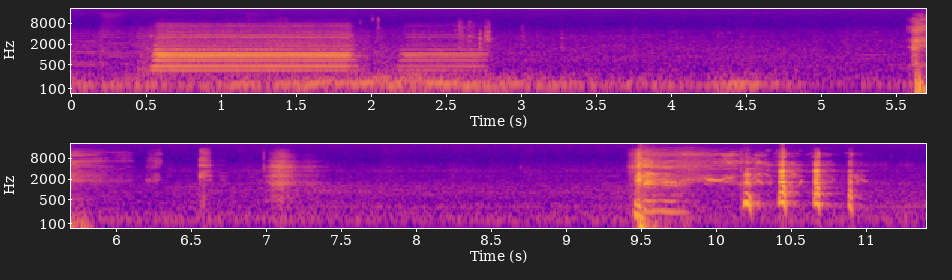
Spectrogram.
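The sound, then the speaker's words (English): In a scene from the film Urban Cowboy, a vehicle pulled up at a red light idles with a low engine rumble, gives a short horn toot, then sharp bursts and a quick flurry of revving sounds suggest it speeding away; no one speaks. “He pulls up at a red light.”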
